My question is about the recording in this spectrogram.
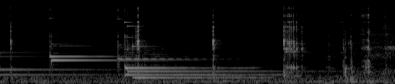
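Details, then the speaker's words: Cuckoo clock music movement: music-box notes with a tick, tick, tick only while the song plays, not from the pendulum, caused by a cracked press-fit plastic gear ticking each time the crack passes. "s it plays hear that ticking tick tick tick it's not the pendulum it only happens when the song's playing"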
